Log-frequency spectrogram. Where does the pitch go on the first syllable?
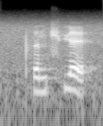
rising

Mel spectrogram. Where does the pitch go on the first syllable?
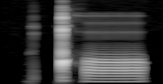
high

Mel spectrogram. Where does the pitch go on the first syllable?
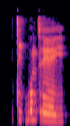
low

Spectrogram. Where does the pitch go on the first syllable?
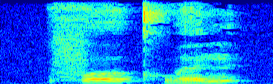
high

